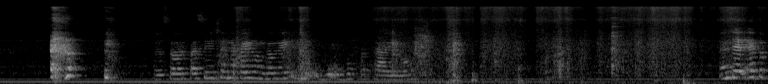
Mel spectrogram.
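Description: A sharp cough bursts out, then a second brief one, followed by speech and another cough near the end in a small room.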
